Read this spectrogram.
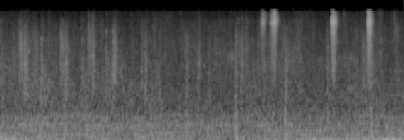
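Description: Footsteps crunch slowly on rough ground.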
